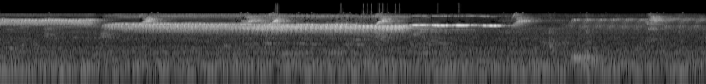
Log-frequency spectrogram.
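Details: Canary singing a loud whistled song: long sustained high trills held steadily for several seconds, then broken into short chirped notes and rapid rolls, with a faint low hum behind.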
